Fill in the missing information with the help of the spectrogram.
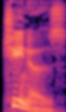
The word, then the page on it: chinos: anglais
